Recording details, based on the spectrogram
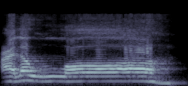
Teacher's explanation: அல்லாஹுடைய லாமுக்கு முன்னால ஃபத்ஹா வரனால அல்லாஹுடைய லாம வல்லினமாக ஓத வேண்டும்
